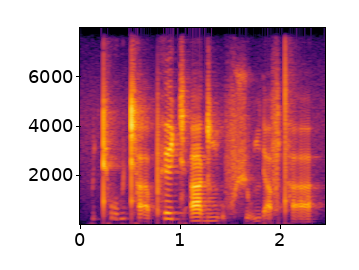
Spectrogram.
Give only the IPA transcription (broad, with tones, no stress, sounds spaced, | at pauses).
cʰ ṵ˦ ɡ cʰ a̰˨ pʰ e˦ c ʔ a˨ ɡ ʎ ṵ˨ f ʃ ṵ˨ ʎ ɾ a̰˦ f tʰ a̰˨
